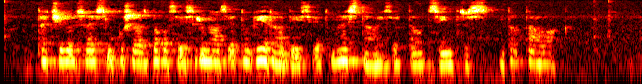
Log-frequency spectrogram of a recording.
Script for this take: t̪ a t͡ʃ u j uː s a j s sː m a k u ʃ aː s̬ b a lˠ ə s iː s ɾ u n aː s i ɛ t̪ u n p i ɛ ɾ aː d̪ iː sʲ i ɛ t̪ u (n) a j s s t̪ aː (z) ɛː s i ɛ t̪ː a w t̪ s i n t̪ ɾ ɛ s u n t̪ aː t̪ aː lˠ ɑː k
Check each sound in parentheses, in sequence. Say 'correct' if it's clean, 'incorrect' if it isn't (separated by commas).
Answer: correct, incorrect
